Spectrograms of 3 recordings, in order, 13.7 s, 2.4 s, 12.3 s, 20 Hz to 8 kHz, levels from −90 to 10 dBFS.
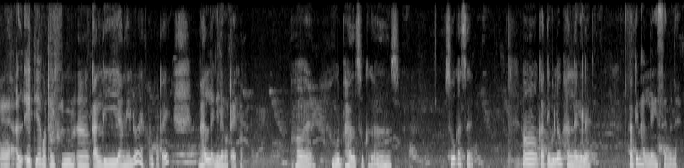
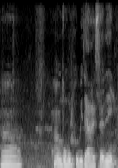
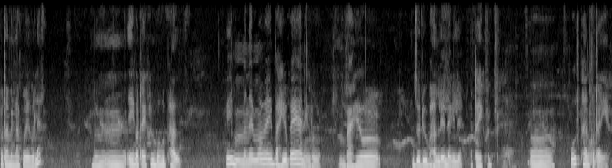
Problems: constant background noise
